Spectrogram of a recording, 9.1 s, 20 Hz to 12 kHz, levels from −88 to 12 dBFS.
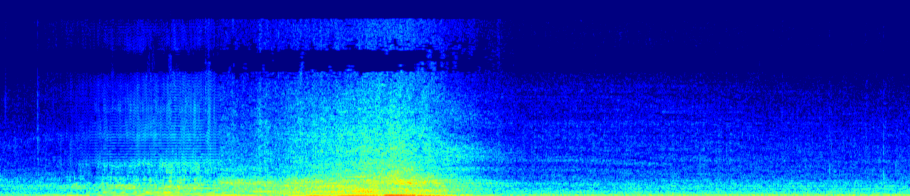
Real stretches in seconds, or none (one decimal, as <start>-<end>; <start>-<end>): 0.0-0.6; 2.2-9.1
